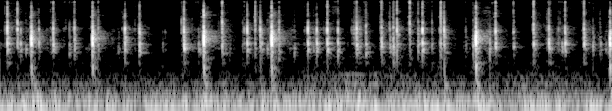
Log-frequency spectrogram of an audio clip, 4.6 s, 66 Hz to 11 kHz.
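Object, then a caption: Mechanical keyboard with plastic keycaps. Both hands type continuously with fingertips on a backlit Keychron Q3 mechanical keyboard with a knob, hot-swappable red switches, a metal case and plastic keycaps, resting on a desk mat. A quick, uneven run of short, crisp clacks centred near 1.9 kHz with bright highs, each dying away almost instantly, with louder strokes standing out over a faint low background.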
